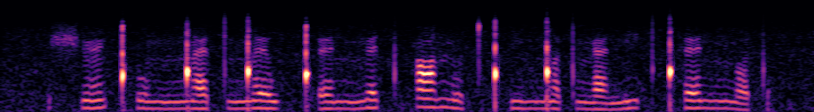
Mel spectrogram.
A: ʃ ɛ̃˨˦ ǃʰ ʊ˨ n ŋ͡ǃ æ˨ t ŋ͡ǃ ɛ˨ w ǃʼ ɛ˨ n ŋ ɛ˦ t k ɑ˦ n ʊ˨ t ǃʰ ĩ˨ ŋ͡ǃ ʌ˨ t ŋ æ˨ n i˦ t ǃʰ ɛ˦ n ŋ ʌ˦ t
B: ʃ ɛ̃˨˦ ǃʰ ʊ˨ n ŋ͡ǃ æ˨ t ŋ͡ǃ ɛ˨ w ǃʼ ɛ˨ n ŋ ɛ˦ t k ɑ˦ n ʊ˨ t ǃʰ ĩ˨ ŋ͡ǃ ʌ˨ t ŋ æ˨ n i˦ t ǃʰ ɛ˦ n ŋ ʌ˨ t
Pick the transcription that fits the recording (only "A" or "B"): B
